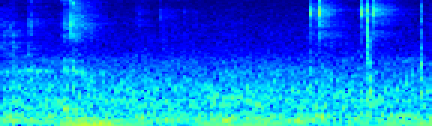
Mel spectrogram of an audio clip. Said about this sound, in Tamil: கூகுளில் வந்து பார்த்தீங்க அப்படின்னா Pycharm அப்படின்னு சொல்லி டைப் பண்ணிக்கோங்க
